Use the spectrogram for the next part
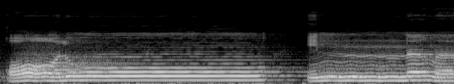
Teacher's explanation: نون مشدد غنہ کریں گے، نوز میں ساؤنڈ لے کے جائیں گے · الف واو یا حروف مدہ کے بعد نیکسٹ کلمہ کے سٹارٹنگ میں حمزہ ہے، آپ نے مد کرنی ہے، اس کو مد جائز کہتے ہیں۔ قالوا 3 سے 4 سیکنڈ ایکسٹرا آپ نے مد کرنی ہے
